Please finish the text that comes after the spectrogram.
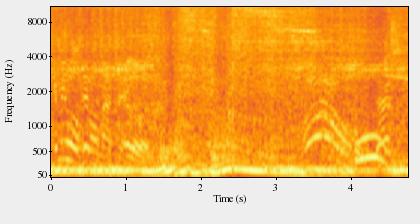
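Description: A supercharged B18-swapped Honda Civic Si making about 400 hp, revving at close range with rising and falling throttle blips and a high supercharger whine sweeping over the steady engine drone, loud throughout.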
